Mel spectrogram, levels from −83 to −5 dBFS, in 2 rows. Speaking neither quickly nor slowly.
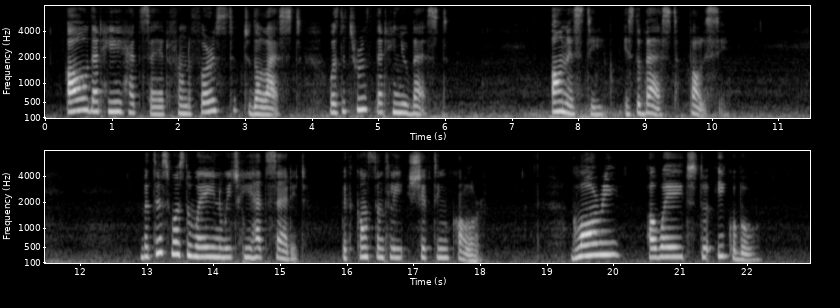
No: slow, 110 wpm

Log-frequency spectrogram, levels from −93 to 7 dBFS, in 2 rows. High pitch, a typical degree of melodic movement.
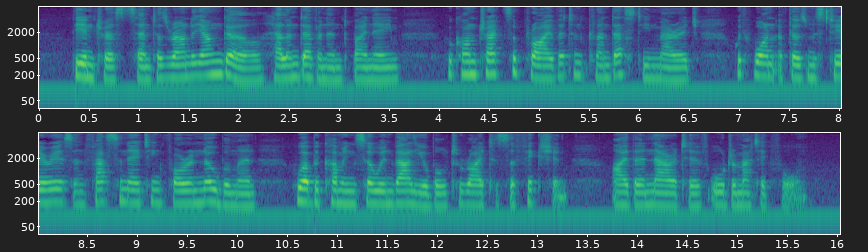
No: medium, 170 Hz; average, 3.1 semitones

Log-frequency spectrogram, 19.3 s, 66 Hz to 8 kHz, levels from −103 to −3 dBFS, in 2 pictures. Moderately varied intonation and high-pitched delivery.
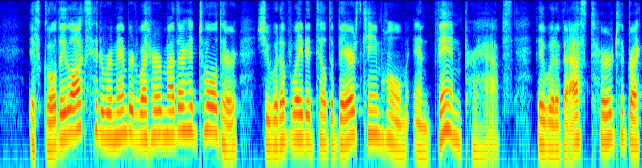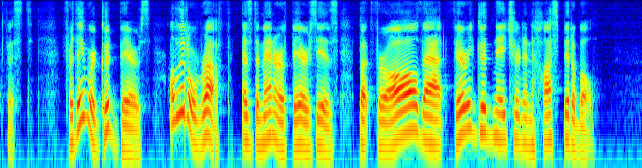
No: average, 4.6 semitones; medium, 150 Hz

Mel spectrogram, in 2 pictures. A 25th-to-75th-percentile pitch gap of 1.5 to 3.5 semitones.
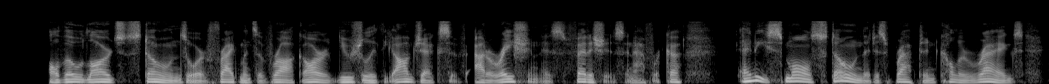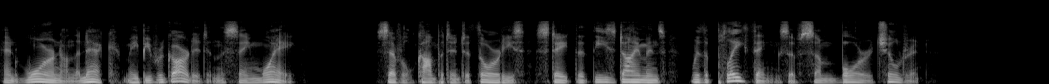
No: average, 4.1 semitones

